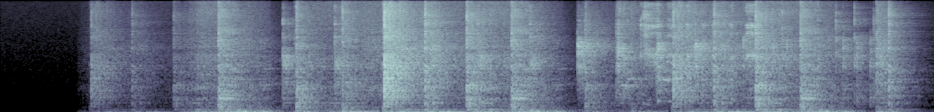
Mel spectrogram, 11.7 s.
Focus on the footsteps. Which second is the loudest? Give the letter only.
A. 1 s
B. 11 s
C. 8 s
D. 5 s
D.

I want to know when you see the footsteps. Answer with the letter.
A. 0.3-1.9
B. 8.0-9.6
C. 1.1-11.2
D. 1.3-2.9
C.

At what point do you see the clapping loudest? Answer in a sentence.
The loudest moment of the clapping is at 8 seconds.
